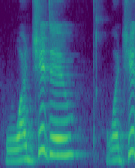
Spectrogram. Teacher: the T in the what and the D in the do gives you a J sound.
